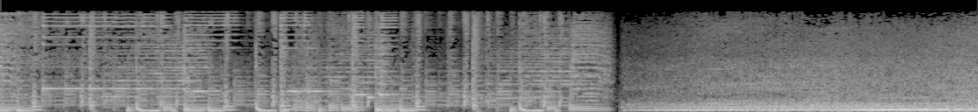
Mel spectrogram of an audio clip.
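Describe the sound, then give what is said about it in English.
A stretch of busy music cuts off abruptly, replaced by the deep, steady rumble of a bus engine that swells louder near the end as the vehicle pulls away. “There is the bus. We aren't going to make it.”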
